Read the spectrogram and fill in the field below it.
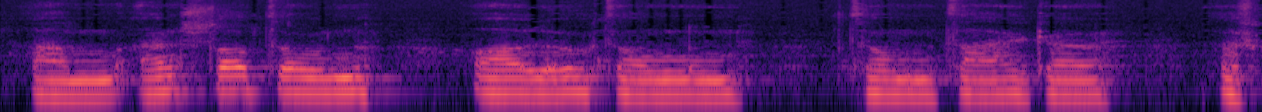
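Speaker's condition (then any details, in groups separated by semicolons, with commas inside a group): ALS; about nine years since diagnosis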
